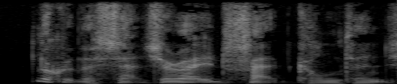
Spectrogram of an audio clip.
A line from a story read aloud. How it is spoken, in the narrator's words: exclaimed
